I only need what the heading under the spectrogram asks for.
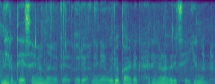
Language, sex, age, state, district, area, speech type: Malayalam, male, 18-30, Kerala, Palakkad, rural, spontaneous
